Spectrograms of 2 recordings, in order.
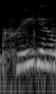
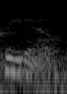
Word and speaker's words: credo: real important question so is it kedo or Credo because I've heard everybody pronounces it differently well and and you're not going to get in trouble for pronouncing either way because I use both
